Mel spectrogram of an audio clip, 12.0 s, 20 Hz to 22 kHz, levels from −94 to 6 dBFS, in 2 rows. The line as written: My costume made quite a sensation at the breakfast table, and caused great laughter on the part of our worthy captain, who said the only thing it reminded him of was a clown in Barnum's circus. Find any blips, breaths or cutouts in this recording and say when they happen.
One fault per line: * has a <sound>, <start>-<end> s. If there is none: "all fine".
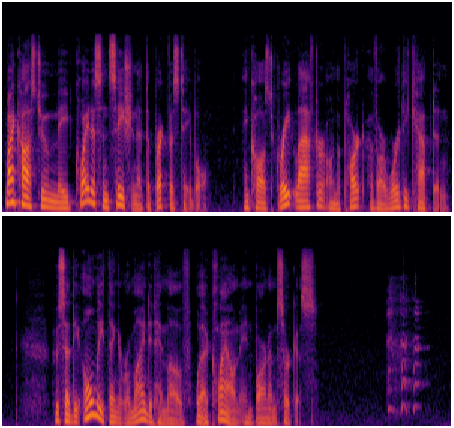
* has a laugh, 11.1-11.7 s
